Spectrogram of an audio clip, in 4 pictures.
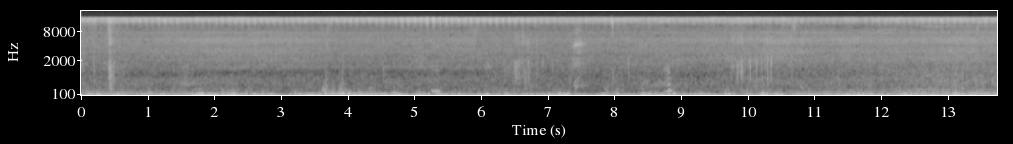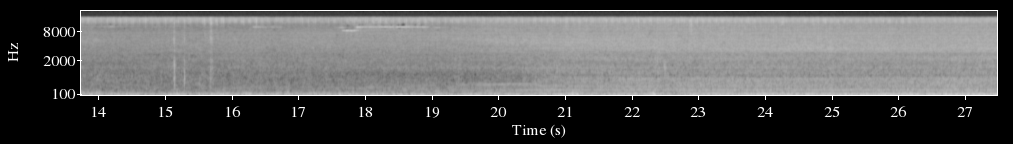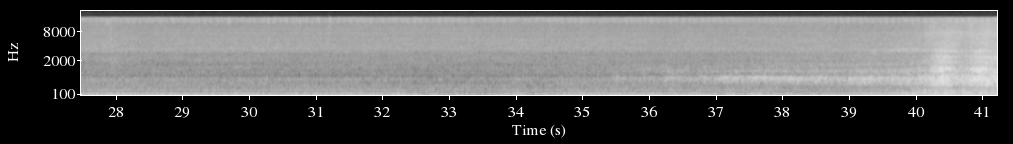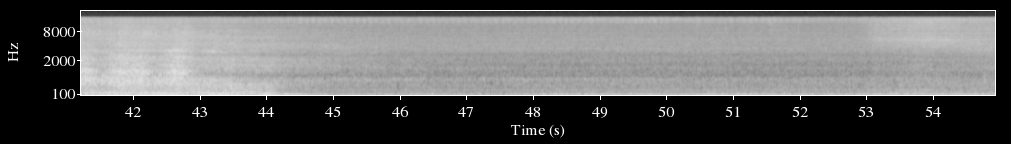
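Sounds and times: train wheels on rails: 20.8s - 54.9s
train motor whine: 22.0s - 51.3s.

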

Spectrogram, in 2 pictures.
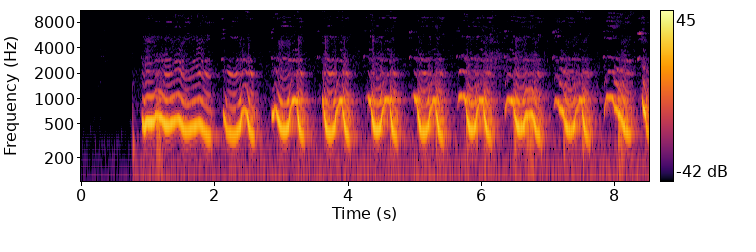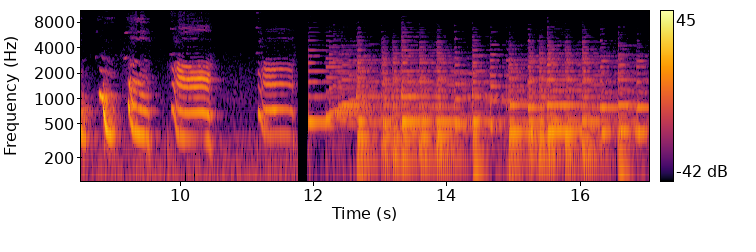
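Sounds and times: dog howling: 0.8s - 11.8s.

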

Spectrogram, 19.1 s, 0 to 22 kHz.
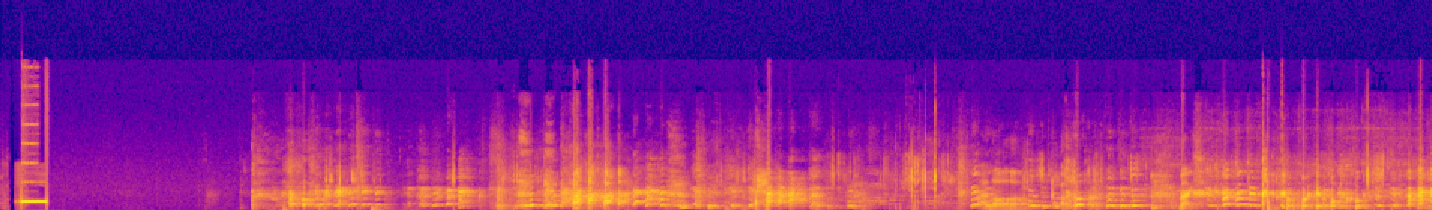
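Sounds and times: people coughing: 3.3s - 4.1s
young people laughing: 3.4s - 11.6s, 12.7s - 19.0s.

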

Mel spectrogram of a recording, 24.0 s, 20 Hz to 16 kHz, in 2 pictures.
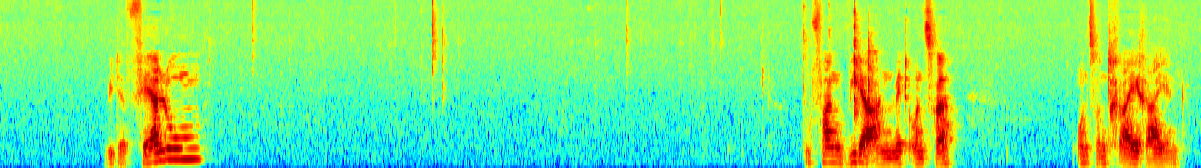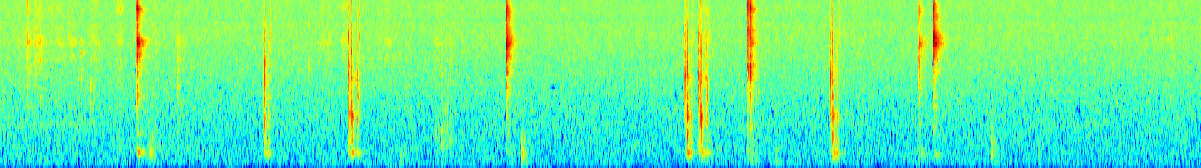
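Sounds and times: rubber bands clicking on pegs: 18.8s - 19.7s.

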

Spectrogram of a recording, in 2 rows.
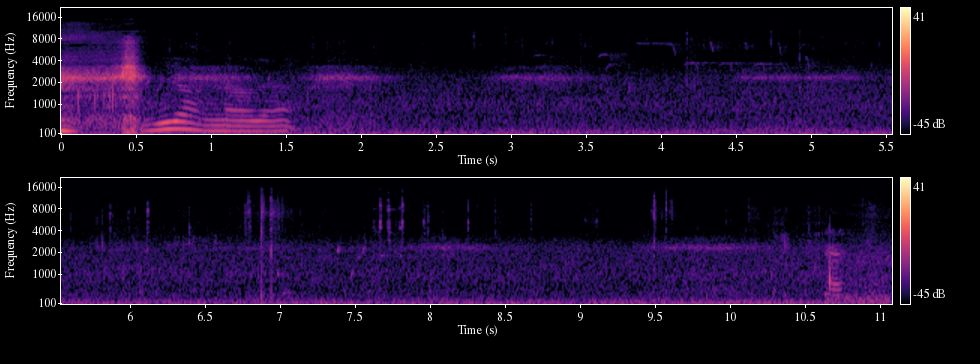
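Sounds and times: light clicks and ticks: 3.4s - 10.7s.

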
